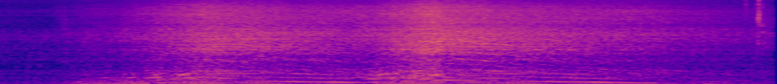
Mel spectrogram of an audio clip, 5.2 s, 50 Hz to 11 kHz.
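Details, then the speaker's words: 2003 Lexus GS300 V6 revved twice, hesitating and stumbling; scan-tool misfire counts point mainly to cylinder 2, with cylinder 1 briefly showing one count. Backfires at idle or low load; possible coil pack, spark plug, wire, injector or intake runner leak. "so as I rev the engine up I do feel that hesitation that misfire alright so so far you know we have seen that number two is a pretty much the main cause"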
